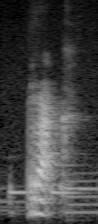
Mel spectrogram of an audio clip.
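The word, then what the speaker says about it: рак: Okay, next one, combination ra, and the final sound will be also k. Combine it together, rak, rak, which means cancer or crab.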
